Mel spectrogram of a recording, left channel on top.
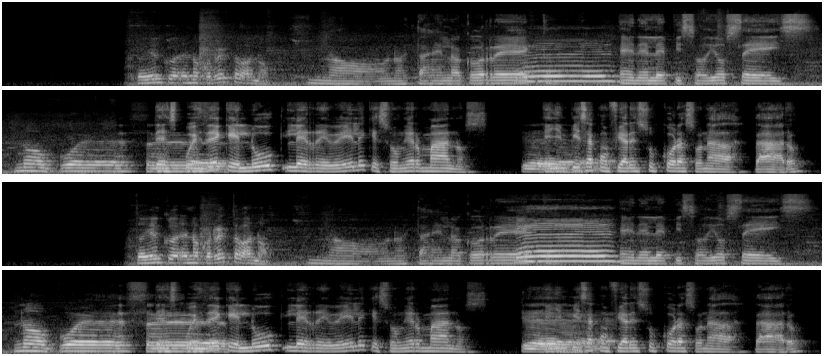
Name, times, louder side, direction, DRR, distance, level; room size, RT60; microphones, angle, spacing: sound 1, 1.2-9.4, left 1 dB, 60° left, 1.9 m, -39 dB
voice 1, 1.3-2.7 5.1-6.3 8.3-10.5 13.4-14.3, right 3 dB, 50° right, 0.7 m, -20 dB
voice 2, 3.0-5.5 6.2-8.1 9.7-13.0 13.6-16.2, left 3 dB, 20° left, 0.5 m, -23 dB
5.7 x 5.5 x 3.1 m
head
